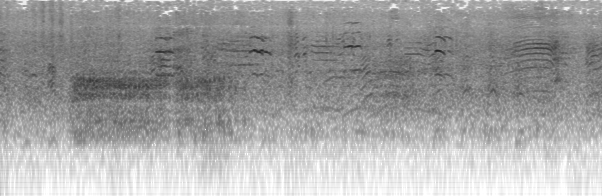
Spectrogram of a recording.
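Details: Razorbill recorded close up, with wingbeats and mild alarm calls at the start: a loud broad grating burst early on, then a dense colony-like chorus of rasping calls and thin rising notes.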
